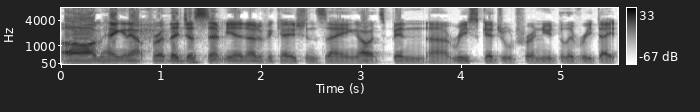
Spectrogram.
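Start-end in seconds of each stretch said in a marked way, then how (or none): none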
